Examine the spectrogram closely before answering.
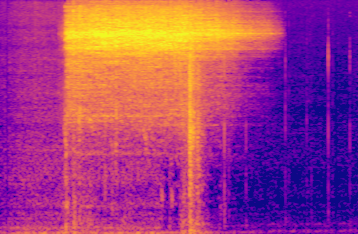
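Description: A bus door opens with a loud hiss of air.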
